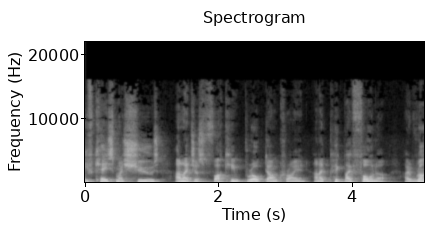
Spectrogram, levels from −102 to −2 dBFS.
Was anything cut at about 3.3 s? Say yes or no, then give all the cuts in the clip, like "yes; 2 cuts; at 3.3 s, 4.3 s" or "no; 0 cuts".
yes; 1 cut; at 3.3 s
